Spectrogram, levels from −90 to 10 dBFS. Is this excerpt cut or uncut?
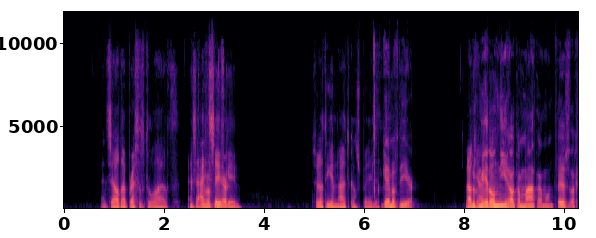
uncut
